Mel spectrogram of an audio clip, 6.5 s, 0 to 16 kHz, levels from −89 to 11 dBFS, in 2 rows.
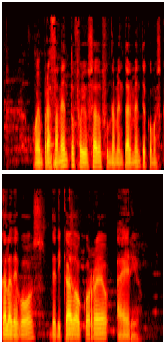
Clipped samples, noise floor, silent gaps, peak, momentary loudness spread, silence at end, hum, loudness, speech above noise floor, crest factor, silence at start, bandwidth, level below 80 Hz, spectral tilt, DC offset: under 0.1%; -52 dBFS; none; -2 dBFS; 9 LU; 0.5 s; none; -24 LUFS; 29 dB; 22 dB; 0.4 s; 11.5 kHz; -50 dBFS; -6.5 dB/octave; under 0.1%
